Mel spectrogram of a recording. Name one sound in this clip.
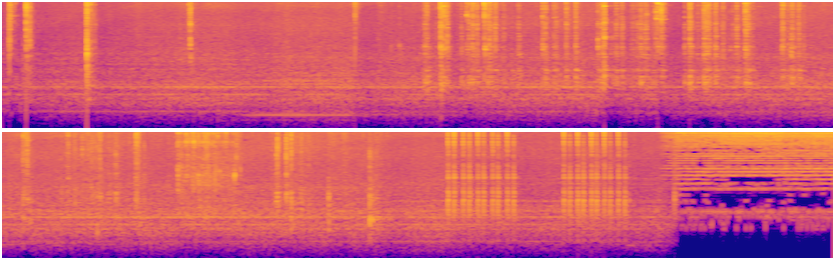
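Metal parts clink and rattle in a wire basket.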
